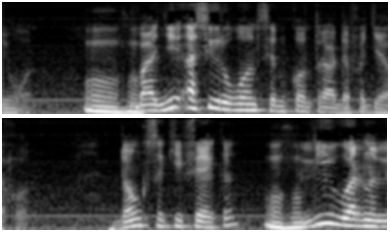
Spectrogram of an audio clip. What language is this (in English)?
Wolof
